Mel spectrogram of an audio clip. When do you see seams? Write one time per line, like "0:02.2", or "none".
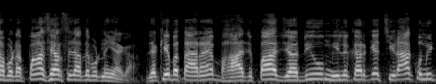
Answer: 0:01.3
